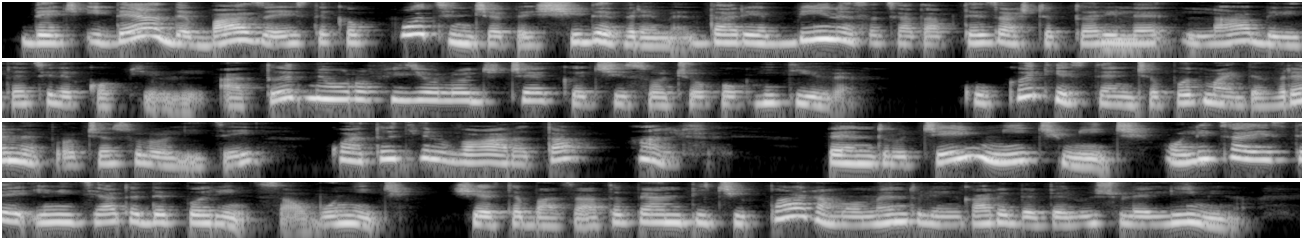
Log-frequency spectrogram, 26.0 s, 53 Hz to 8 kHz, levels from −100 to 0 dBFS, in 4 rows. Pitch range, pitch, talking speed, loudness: 190-250 Hz, 215 Hz, 135 wpm, -23 LUFS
